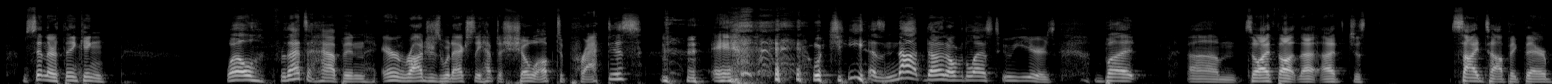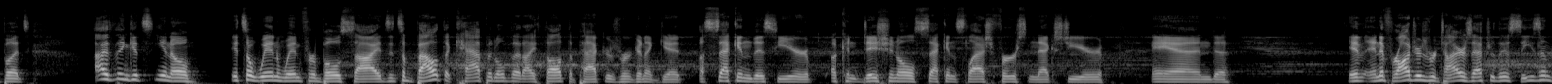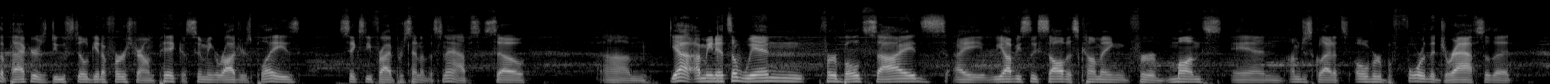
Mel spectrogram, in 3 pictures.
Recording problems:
echo of what is said; faint; from 19 s on; 400 ms later, 25 dB below the speech

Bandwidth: 15 kHz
